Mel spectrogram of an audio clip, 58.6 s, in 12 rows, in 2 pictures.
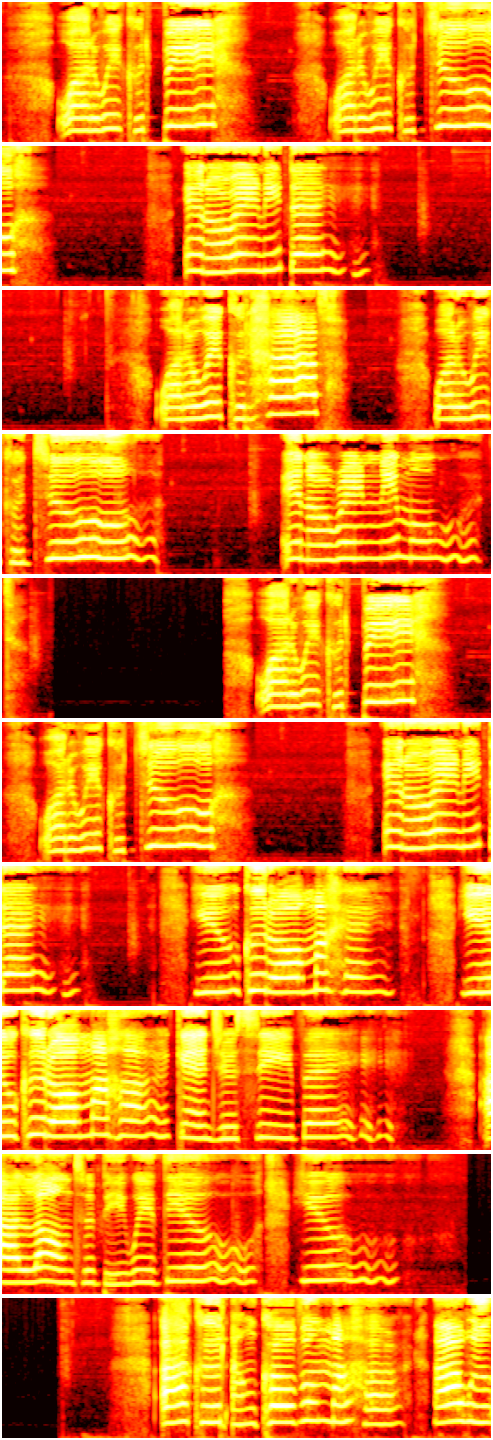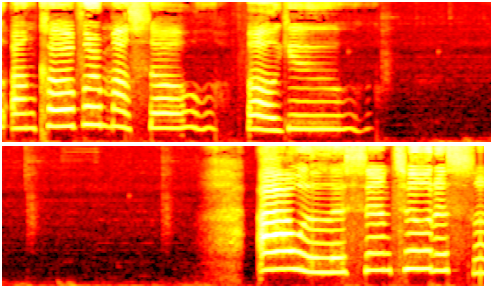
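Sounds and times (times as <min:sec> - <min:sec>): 
a cappella pop singing in B-flat minor: 0:00.4 - 0:02.5, 0:03.2 - 0:05.4, 0:06.7 - 0:08.7, 0:11.2 - 0:13.3, 0:14.0 - 0:16.4, 0:17.5 - 0:19.8, 0:22.0 - 0:24.0, 0:24.8 - 0:26.9, 0:28.3 - 0:30.3, 0:31.0 - 0:38.2, 0:38.9 - 0:43.2, 0:45.5 - 0:52.7, 0:56.0 - 0:58.5.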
